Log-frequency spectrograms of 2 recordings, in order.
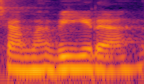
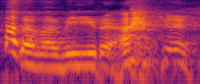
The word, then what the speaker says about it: SAMAVIRA: I say it really Spanish, SAMAVIRA, but it's... No, it's perfect. Yeah, okay. This is the most universal pronunciation, so I actually use the same. SAMAVIRA.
